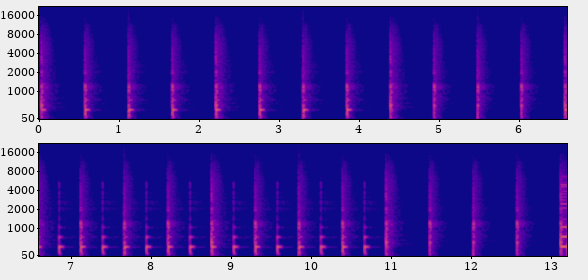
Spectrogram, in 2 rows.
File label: 110 BPM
